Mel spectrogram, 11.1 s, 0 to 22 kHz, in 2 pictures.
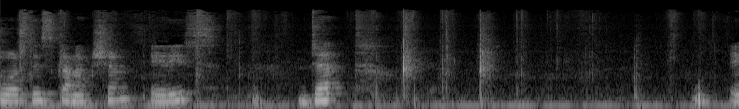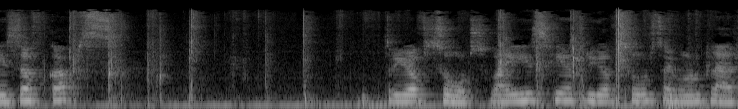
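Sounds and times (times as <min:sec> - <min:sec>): low steady hum: 0:00.0 - 0:11.0
cards shuffling and flicking: 0:02.8 - 0:10.9.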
